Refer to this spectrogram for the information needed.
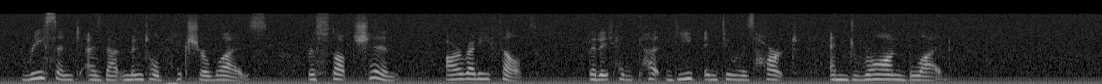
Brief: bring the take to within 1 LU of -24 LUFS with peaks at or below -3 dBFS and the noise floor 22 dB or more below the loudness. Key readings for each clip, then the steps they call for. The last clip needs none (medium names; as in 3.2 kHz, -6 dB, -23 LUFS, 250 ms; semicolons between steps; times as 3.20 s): hum 60 Hz; highest harmonic 300 Hz; hum level -43 dBFS; noise floor -43 dBFS; noise floor target -55 dBFS; loudness -32.5 LUFS; peak level -15.0 dBFS; loudness target -24.0 LUFS
-> hum notches 60/120/180/240/300 Hz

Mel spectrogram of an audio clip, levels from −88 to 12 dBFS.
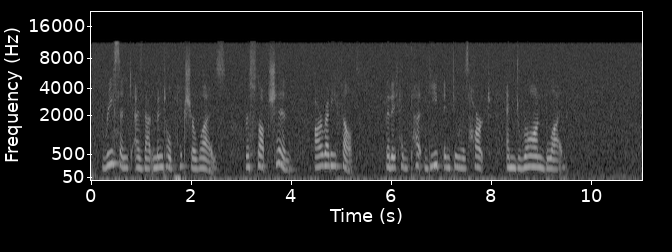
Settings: hum not found; noise floor -46 dBFS; noise floor target -54 dBFS
-> noise reduction 8 dB, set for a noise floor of -46 dBFS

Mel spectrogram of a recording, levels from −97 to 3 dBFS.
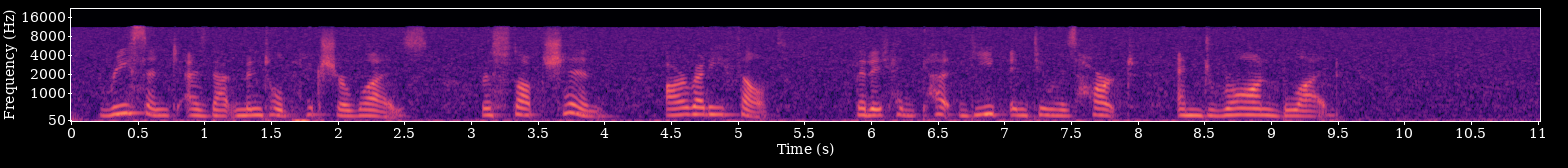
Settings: noise floor -51 dBFS; noise floor target -54 dBFS
-> noise reduction 6 dB, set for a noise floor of -51 dBFS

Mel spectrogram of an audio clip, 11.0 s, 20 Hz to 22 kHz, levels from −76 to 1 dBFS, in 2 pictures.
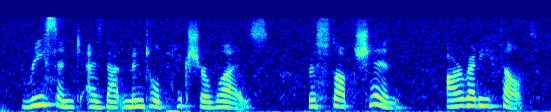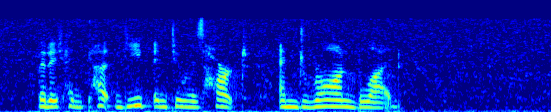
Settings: noise floor -55 dBFS; loudness -32.0 LUFS; peak level -15.5 dBFS; loudness target -24.0 LUFS
-> trim +8 dB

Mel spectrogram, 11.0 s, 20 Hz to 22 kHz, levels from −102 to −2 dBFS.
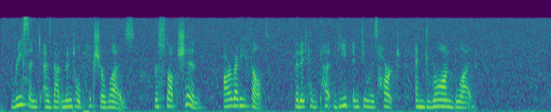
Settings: loudness -24.0 LUFS; peak level -7.5 dBFS; noise floor -47 dBFS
